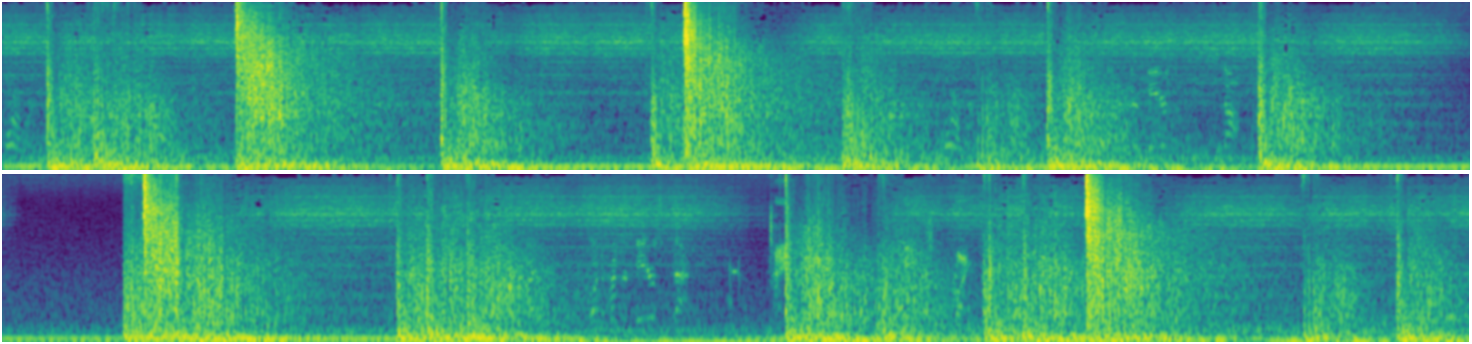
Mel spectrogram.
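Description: A heavy engine hums low and steadily.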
